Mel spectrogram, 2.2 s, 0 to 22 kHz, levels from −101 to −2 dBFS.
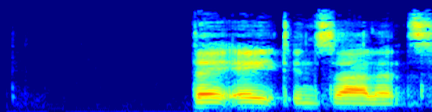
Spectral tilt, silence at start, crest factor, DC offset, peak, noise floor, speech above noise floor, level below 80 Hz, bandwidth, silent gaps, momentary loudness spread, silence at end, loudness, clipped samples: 1 dB/octave; 0.95 s; 18 dB; under 0.1%; -16 dBFS; under -90 dBFS; over 58 dB; under -90 dBFS; 16 kHz; none; 3 LU; 0 s; -32 LUFS; under 0.1%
